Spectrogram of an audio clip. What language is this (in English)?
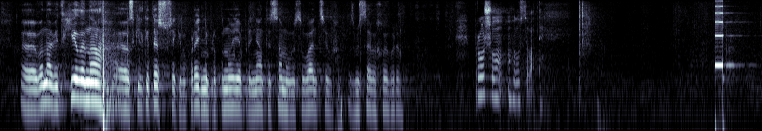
Ukrainian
